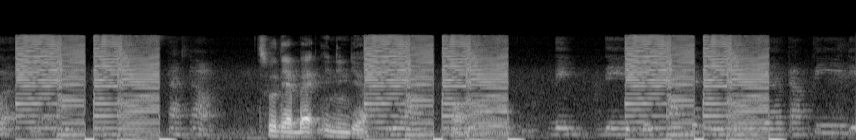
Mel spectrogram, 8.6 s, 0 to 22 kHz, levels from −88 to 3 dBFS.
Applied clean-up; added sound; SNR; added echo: none; Organ; -4 dB; none.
